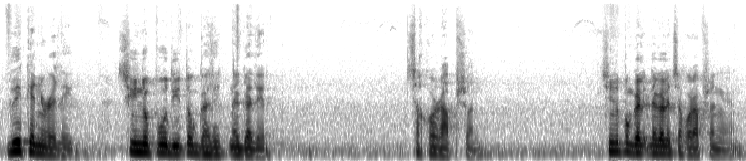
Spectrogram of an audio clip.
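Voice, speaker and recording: A Filipino man preaching a sermon as pastor, teasing the congregation with rhetorical questions and loudly acting out quoted voices. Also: medium pitch. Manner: switches between Tagalog and English, acts out quoted voices loudly.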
